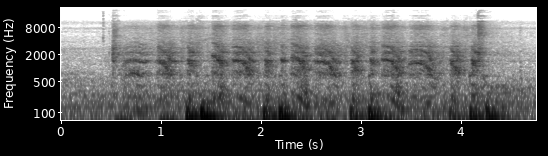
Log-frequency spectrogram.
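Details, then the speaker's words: Freshly built Honda Civic VTi D16Z6 with Crower stage 3 cam and ported Skunk2 intake, on initial startup after compression test: starter churns steadily for several seconds, engine never catches; cranks but won't start. "okay it's not starting let's try it again okay now it's still not there"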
